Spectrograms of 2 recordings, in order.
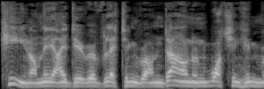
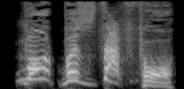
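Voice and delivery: a furious, much higher shout; bellowing; 11 semitones higher, 4 dB louder, much slower than usual. A narrator's reading. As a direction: bellow it out, upside down and outraged. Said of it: "Harry bellowed".

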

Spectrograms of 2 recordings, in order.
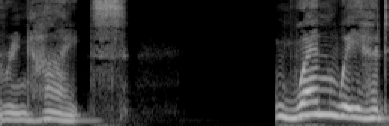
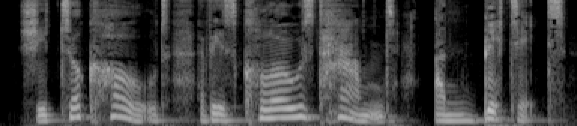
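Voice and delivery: ordinary delivery

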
